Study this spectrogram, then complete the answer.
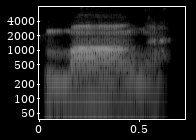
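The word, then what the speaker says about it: Hmong: been saying it wrong it's actually supposed to be pronounced more like mong like mine i don't know i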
